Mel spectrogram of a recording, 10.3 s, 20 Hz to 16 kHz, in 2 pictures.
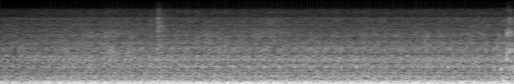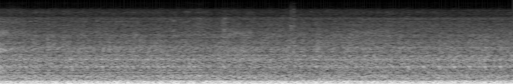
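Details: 2003 Volvo XC90 idling right after a new 900 CCA battery was fitted and a good cranking test: steady, even low rumble with no knocks, misses or surging; engine idling smoothly and healthy.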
